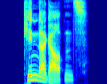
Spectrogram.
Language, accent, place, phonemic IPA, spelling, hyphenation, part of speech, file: German, Germany, Berlin, /ˈkɪndɐˌɡaʁtn̩s/, Kindergartens, Kin‧der‧gar‧tens, noun, De-Kindergartens.ogg
- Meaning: genitive singular of Kindergarten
